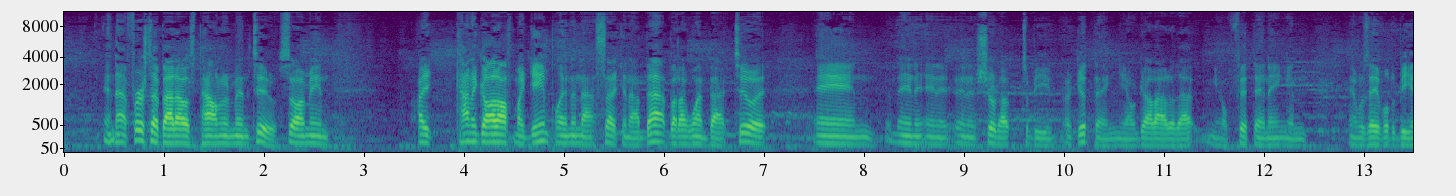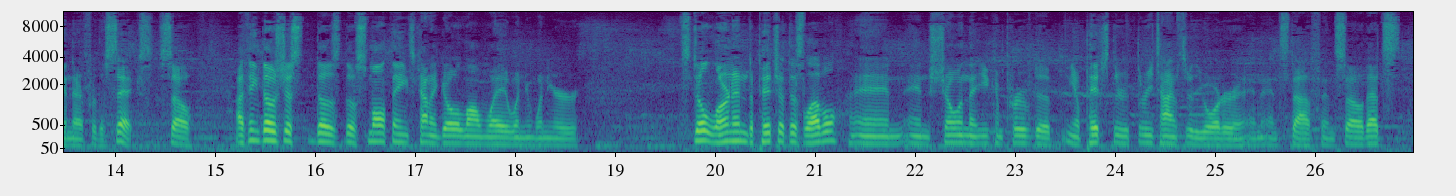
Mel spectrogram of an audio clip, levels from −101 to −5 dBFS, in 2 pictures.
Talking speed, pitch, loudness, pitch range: 255 wpm, 130 Hz, -33 LUFS, 115-145 Hz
